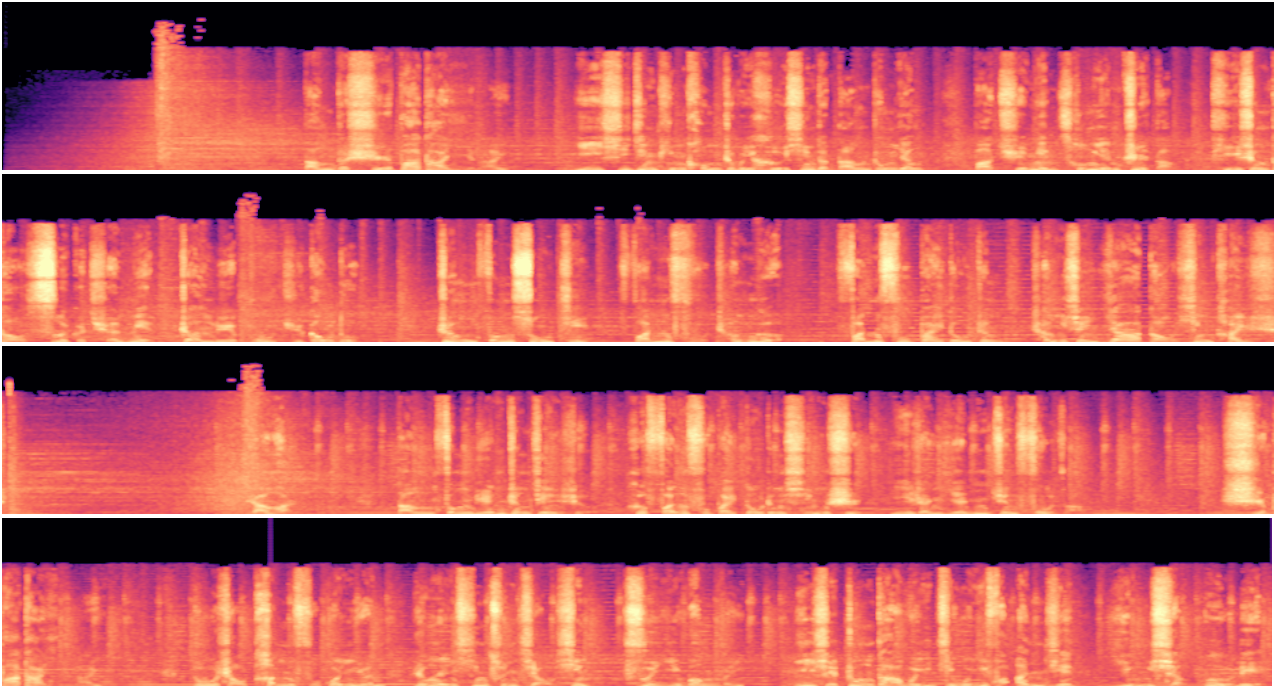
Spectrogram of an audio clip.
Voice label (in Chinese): 男 纪录片 党员干部警示教育 解说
